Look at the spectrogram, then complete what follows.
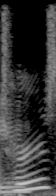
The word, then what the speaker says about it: Raconteurs: Raconteurs? Is that how you pronounce it?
